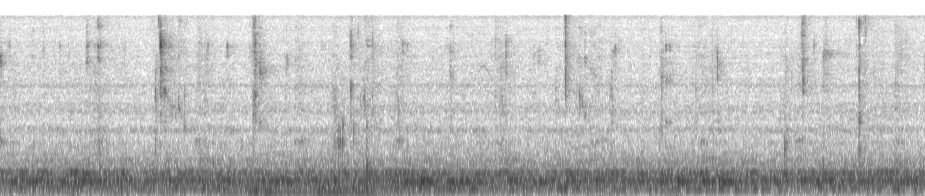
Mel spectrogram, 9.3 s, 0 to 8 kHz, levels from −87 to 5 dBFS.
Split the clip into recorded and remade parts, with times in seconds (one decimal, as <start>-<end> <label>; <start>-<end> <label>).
0.0-6.7 recorded; 6.7-7.8 remade; 7.8-9.3 recorded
